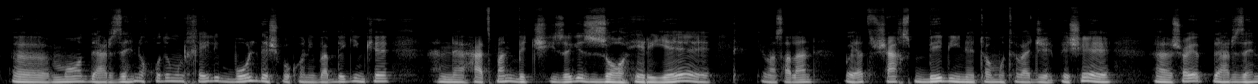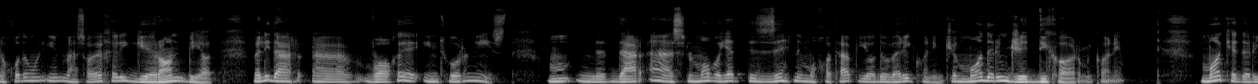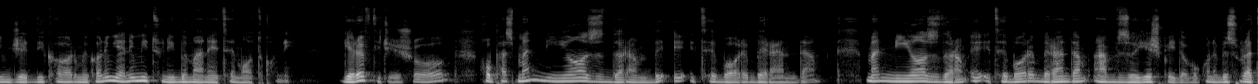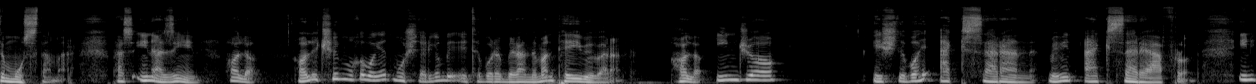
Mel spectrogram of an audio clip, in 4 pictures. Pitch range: 110-150 Hz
